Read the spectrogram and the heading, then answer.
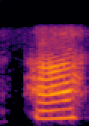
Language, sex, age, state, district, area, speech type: Dogri, female, 18-30, Jammu and Kashmir, Udhampur, rural, conversation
